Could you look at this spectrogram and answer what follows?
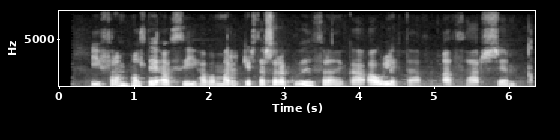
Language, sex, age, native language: Icelandic, female, 40-49, Icelandic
